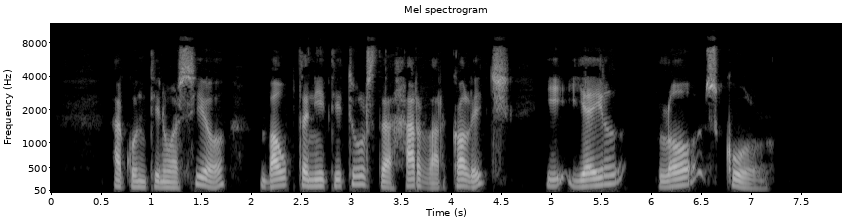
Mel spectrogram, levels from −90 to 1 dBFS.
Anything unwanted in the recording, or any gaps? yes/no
no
